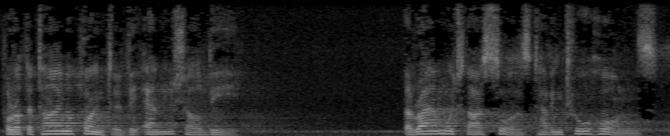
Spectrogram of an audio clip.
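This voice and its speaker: Casting: authoritative angel, British, mid-pitched, solemn declamation, heavy echo. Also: male voice, animated, takes it slowly, fairly bright tone. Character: authoritative male angel explaining a prophecy. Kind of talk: dramatised scripture reading. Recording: echoing long reverb, faint noise.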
